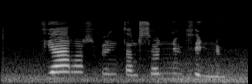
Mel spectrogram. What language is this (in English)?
Icelandic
